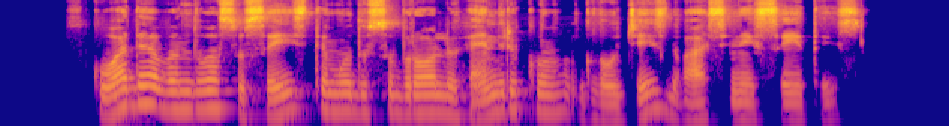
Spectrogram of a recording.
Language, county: Lithuanian, Klaipėda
